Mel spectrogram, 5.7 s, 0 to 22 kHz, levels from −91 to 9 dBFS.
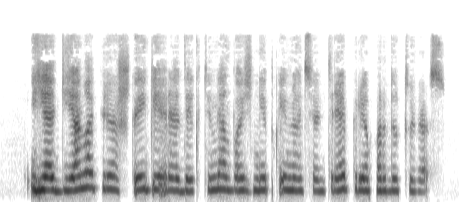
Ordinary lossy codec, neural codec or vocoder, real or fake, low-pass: MP3, 48 kbps; codec, 24 kHz, 1.5 kbps, HILCodec; fake; 10.8 kHz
